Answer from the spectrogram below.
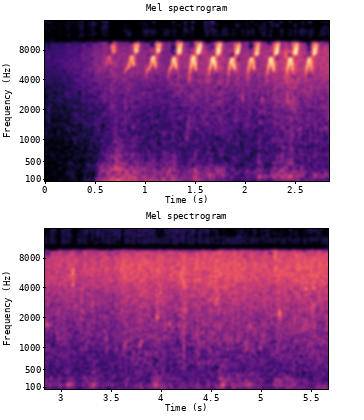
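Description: A low rumble of thunder swells in after a brief hush, over steady, full rainfall, while a quick run of chirping bird notes repeats in the first few seconds.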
